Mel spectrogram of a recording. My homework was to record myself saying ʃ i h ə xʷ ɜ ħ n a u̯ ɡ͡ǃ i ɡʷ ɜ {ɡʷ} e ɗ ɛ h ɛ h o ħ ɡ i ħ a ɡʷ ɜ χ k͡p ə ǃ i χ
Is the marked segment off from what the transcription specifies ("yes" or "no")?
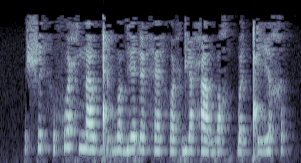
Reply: yes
